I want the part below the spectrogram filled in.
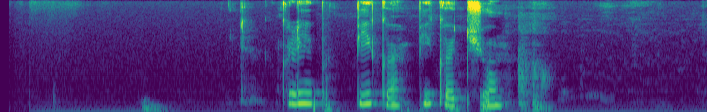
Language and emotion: Russian, sad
